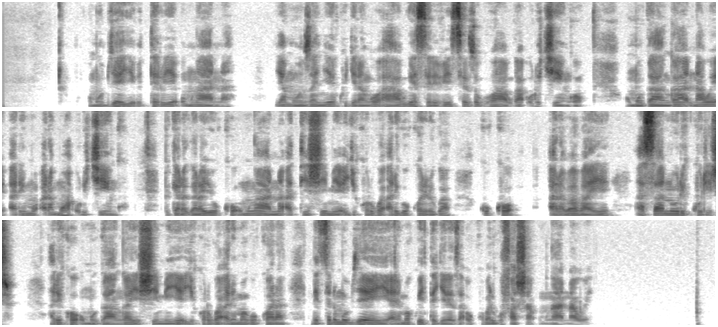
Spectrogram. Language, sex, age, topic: Kinyarwanda, male, 18-24, health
